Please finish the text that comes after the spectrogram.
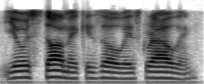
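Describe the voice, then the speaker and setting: A man with an Egyptian accent voicing a hungry, timid, child-like cave creature, speaking slowly and flatly, recorded on a headset. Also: on the high side, smooth, dry recording, dull audio, lightly acted. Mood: plaintive.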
